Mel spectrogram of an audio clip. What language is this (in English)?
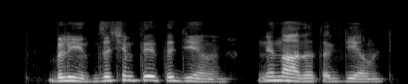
Russian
